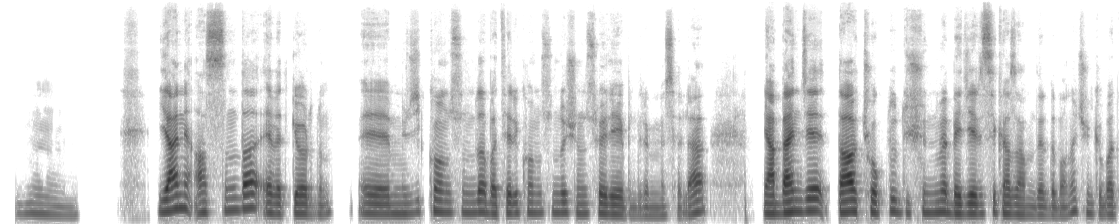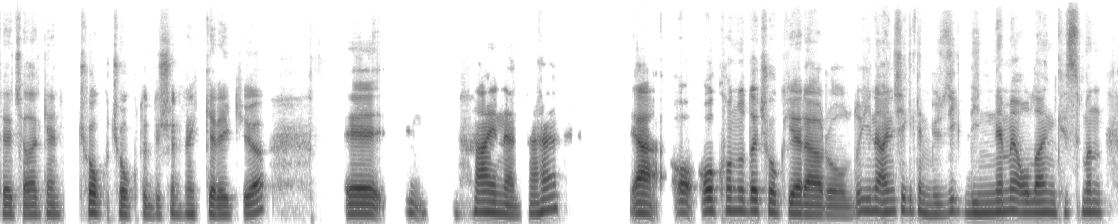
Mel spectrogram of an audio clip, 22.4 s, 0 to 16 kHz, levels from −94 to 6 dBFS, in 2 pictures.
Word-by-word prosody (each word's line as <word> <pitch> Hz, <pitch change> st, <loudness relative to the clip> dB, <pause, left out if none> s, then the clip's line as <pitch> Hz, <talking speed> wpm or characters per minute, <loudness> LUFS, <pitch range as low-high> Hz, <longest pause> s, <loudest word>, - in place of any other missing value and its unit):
Hımm. 110 Hz, -4 st, -15 dB, 0.8 s
Yani, 165 Hz, +5 st, +5 dB
aslında, 155 Hz, +7 st, +1 dB
evet, 115 Hz, -2 st, -2 dB
gördüm. 115 Hz, +1 st, -1 dB, 0.3 s
Eee, 115 Hz, -1 st, 0 dB
müzik 120 Hz, +4 st, -9 dB
konusunda, 135 Hz, -2 st, -2 dB
bateri 125 Hz, +1 st, -1 dB
konusunda 130 Hz, 0 st, -6 dB
şunu 120 Hz, -2 st, -8 dB
söyleyebilirim 105 Hz, -6 st, -2 dB
mesela: 100 Hz, +1 st, -4 dB, 0.6 s
Ya, 120 Hz, 0 st, +4 dB
bence 145 Hz, +2 st, +6 dB
daha 140 Hz, +1 st, +9 dB
çoklu 135 Hz, +1 st, -2 dB
düşünme 130 Hz, 0 st, -4 dB
becerisi 115 Hz, -1 st, +1 dB
kazandırdı 105 Hz, -4 st, -4 dB
bana. 100 Hz, +9 st, -7 dB
Çünkü 120 Hz, -6 st, -11 dB
bateri 110 Hz, 0 st, -2 dB
çalarken 110 Hz, +1 st, -3 dB, 0.2 s
çok 125 Hz, -3 st, 0 dB
çoklu 105 Hz, -1 st, -4 dB
düşünmek 110 Hz, +1 st, -8 dB
gerekiyor. 110 Hz, +2 st, +1 dB, 0.8 s
Eee 115 Hz, -1 st, +5 dB, 0.3 s
ııı, 130 Hz, -, -8 dB, 0.4 s
aynen, 130 Hz, -5 st, +1 dB
he 120 Hz, -, -5 dB
he. 155 Hz, +6 st, 0 dB, 0.7 s
Ya, -, -, +5 dB
o 290 Hz, -, 0 dB
o 150 Hz, -, +2 dB
konuda 150 Hz, -1 st, +1 dB
çok 135 Hz, -4 st, -2 dB
yararı 115 Hz, -3 st, +4 dB
oldu. 105 Hz, +5 st, -4 dB
Yine 150 Hz, 0 st, -1 dB
aynı 140 Hz, +2 st, +1 dB
şekilde, 150 Hz, -2 st, -5 dB
müzik 125 Hz, +4 st, -7 dB
dinleme 130 Hz, +3 st, 0 dB
olan 135 Hz, 0 st, +1 dB
kısmın 135 Hz, +1 st, -6 dB
125 Hz, 125 wpm, -25 LUFS, 115-135 Hz, 0.8 s, daha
